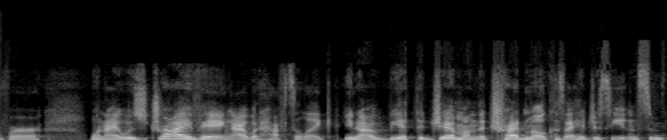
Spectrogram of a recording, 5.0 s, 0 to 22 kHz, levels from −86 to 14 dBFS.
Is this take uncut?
yes; 0 cuts

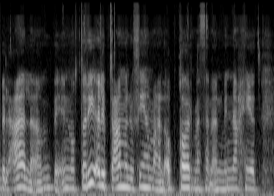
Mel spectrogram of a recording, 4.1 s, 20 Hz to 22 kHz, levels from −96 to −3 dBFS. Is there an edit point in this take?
no; 0 cuts

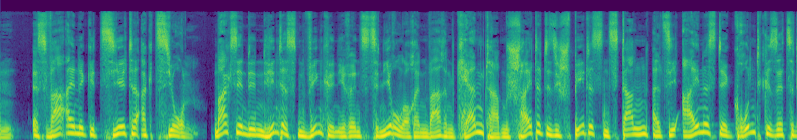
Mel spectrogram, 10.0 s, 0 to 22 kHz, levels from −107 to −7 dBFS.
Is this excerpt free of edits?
no; 2 cuts; at 2.6 s, 6.0 s

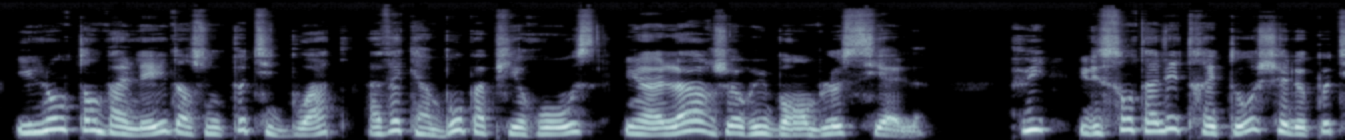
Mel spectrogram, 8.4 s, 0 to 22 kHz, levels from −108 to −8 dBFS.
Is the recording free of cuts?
yes; 0 cuts

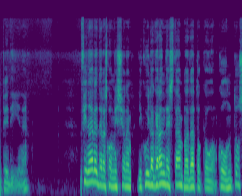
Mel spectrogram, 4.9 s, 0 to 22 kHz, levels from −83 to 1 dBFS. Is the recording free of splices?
no; 4 cuts; at 1.6 s, 2.1 s, 2.6 s, 3.7 s

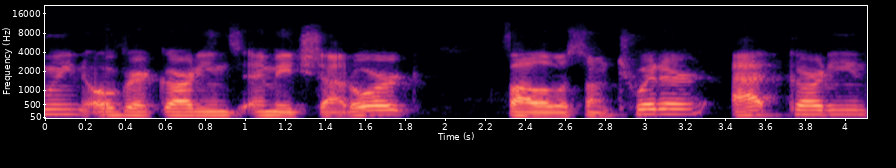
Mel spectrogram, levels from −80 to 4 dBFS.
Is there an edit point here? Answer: no; 0 cuts

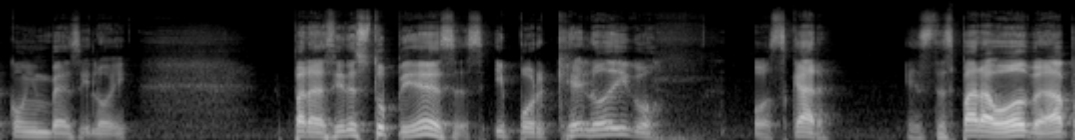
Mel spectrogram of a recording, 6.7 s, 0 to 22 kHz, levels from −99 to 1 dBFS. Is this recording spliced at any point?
no; 0 cuts

